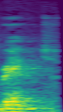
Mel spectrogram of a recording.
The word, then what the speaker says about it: RECD: Pronounce it RECT for short.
